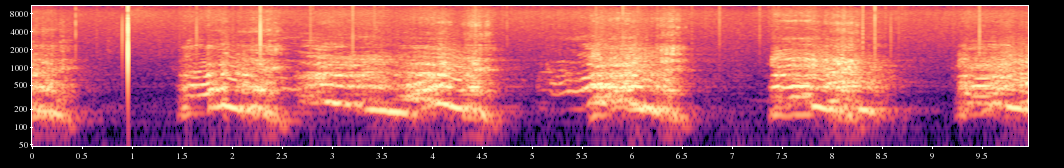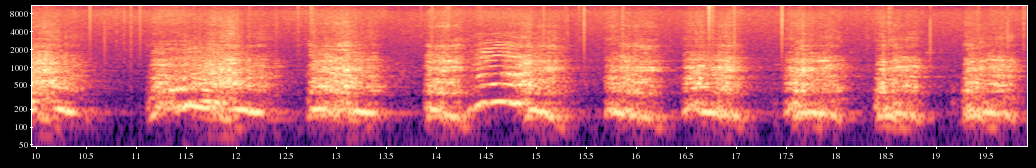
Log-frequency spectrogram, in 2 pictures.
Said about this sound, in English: After feeding, lions sometimes enjoy a roaring session. At the end of this series of roars, a sharp ear can pick up the squeaky little roars of two new cubs as they try to imitate their parents.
